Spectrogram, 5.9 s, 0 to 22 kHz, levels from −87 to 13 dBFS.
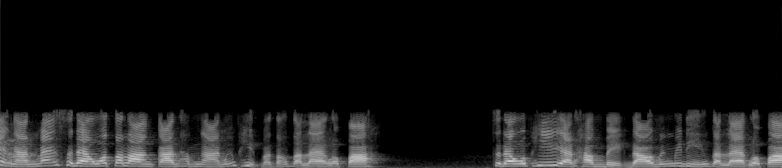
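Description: No technical faults can be heard in the speech. It comes through a Bluetooth mSBC headset codec, so nothing is present above about 7.7 kHz, and there is a light graininess on louder moments.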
